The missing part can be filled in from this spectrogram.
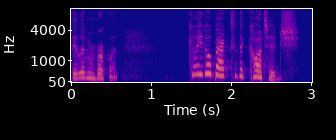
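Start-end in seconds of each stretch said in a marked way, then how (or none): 1.5-2.8 put-on very high child's voice with faint English lilt. Speaker quoting a girl who loves Peppa Pig, imitating her slight English accent. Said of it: "There's a bit of an accent".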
